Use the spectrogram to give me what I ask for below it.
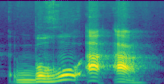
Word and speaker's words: brouhaha: Tu dois enchaîner les sons. Ou-a-a. Ou-a-a. Ou-a-a. Le brouhaha. Il y a aussi un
